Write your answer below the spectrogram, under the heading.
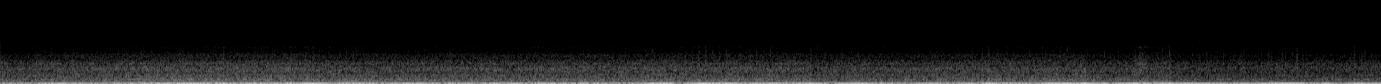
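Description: Road and engine noise of a moving car heard from inside the cabin: a steady low rumble with a haze of tyre noise on top.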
